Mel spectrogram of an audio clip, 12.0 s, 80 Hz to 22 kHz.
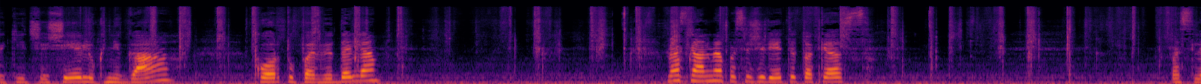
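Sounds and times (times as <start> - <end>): low steady hum: 0.0 - 12.0
cards shuffled by hand: 1.6 - 12.0.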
